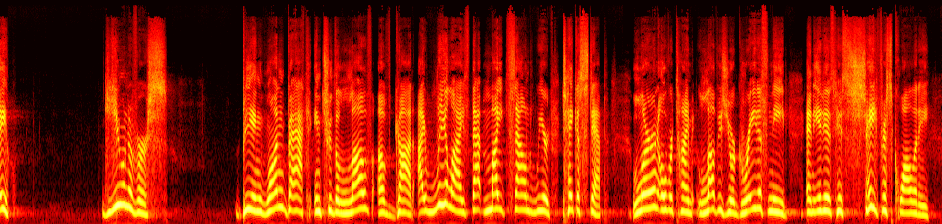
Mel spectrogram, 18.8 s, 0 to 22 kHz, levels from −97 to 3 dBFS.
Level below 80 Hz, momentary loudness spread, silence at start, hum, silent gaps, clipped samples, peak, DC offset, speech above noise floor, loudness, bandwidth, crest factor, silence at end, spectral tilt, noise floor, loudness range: -62 dBFS; 7 LU; 0 s; none; none; under 0.1%; -2 dBFS; under 0.1%; 53 dB; -16 LUFS; 16.5 kHz; 14 dB; 0.25 s; -5 dB/octave; -68 dBFS; 3 LU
